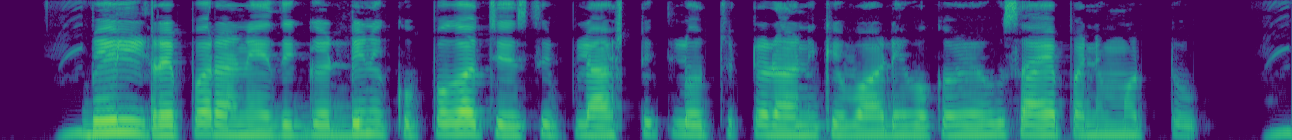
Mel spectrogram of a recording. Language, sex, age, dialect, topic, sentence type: Telugu, female, 18-24, Southern, agriculture, statement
